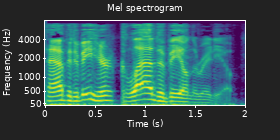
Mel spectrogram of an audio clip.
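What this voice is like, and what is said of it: Radio announcer voice. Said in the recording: “You just got to stay in announcer voice for a little bit. ... I'm definitely going to stay in announcer voice.”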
